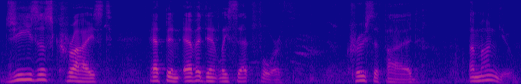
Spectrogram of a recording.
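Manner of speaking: scripture reading. Acted. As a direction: read it like holy text before the congregation. Reads Galatians aloud solemnly.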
